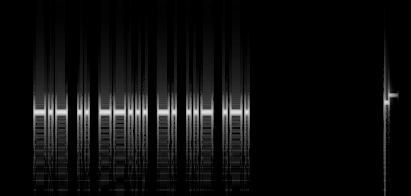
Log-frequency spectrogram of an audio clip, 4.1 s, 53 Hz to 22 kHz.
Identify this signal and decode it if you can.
Morse code, heard as a keyed tone, about 32 wpm, 700 Hz. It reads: KI7NUR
